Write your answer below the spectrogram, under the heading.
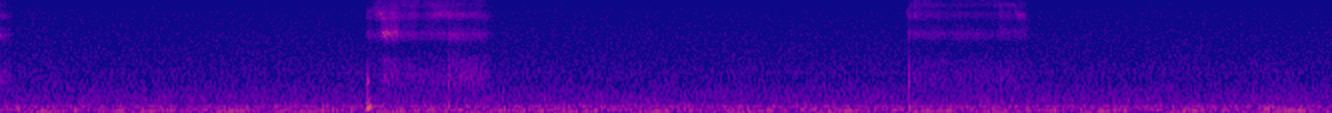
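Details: Chihuahua named Choco sleeping comfortably beside a kotatsu in the daytime, snoring: two breathy, wheezy snores with a whistling edge, each lasting about a second and spaced roughly five seconds apart, over a steady low indoor hum.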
